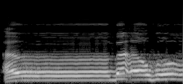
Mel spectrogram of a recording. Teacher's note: nun mati bertemu dengan ba iqlab dibaca gunnah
